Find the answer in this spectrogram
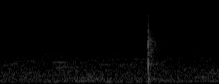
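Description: One sharp click about one and a half seconds in: a knife blade knocking against the metal tray while cutting through set coconut burfi. Otherwise near silence.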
